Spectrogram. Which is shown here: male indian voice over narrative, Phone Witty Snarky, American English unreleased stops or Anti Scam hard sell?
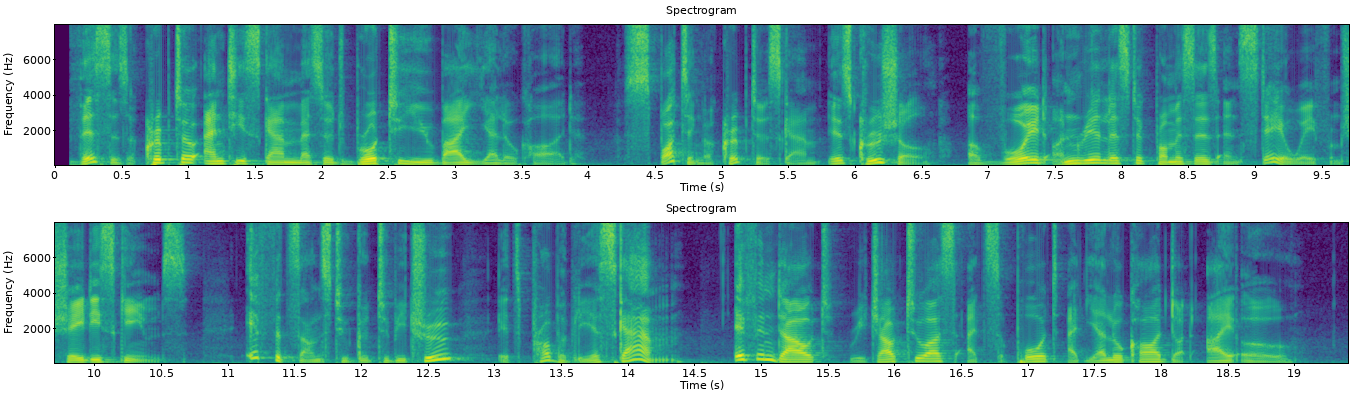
Anti Scam hard sell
